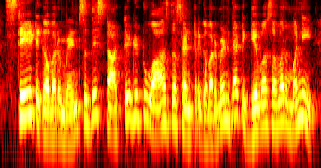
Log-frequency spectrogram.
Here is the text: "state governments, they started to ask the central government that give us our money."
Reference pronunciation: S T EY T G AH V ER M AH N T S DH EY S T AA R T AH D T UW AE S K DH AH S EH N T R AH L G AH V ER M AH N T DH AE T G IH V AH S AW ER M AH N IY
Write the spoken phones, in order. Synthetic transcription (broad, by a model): S T EY T G AH V ER M AH N T S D EY S T AA R T AH D T UW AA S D AH S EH N T AH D G AH V ER M AH N T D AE T G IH V AH S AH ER M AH N IY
